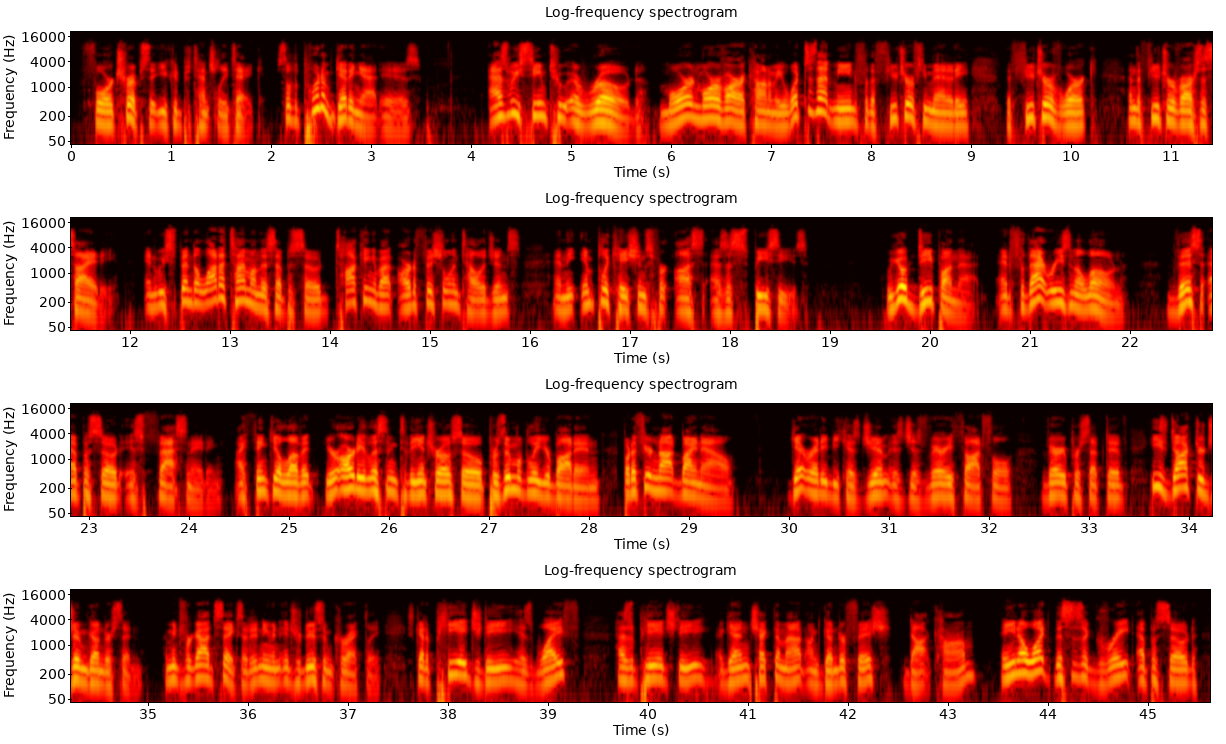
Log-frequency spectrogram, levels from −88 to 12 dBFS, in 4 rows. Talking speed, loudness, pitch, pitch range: 200 wpm, -30 LUFS, 140 Hz, 120-170 Hz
